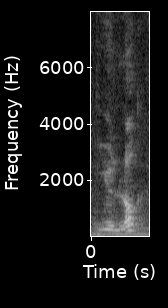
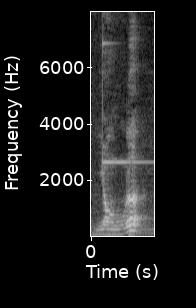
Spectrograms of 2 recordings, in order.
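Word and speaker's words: Yonghua: an emperor in Mandarin pronounced not you look but Yong Hwa which I like because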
